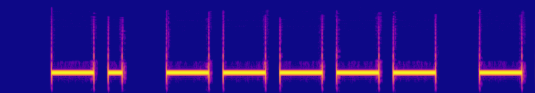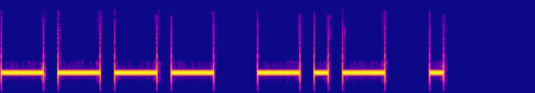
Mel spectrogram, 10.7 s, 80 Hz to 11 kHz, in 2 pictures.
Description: Morse code, heard as a keyed tone, about 8 wpm, 800 Hz. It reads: N00KE
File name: LEZIONI / 6 PKX0 / 6 PKX0 8wpm 3341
